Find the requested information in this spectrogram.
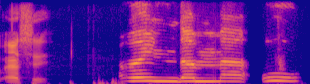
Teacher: आइन को गहरा करें गले के दरमियान से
